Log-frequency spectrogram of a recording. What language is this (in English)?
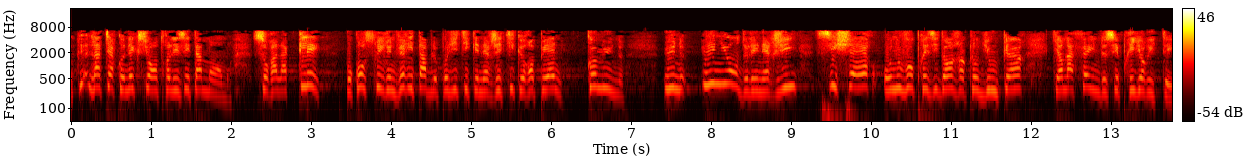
French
